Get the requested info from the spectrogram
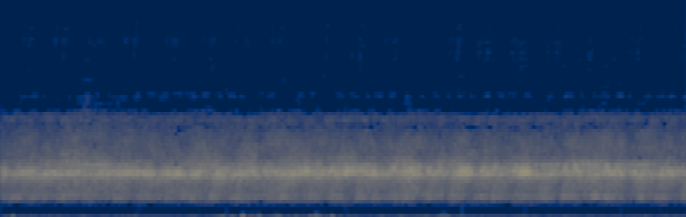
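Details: Night chorus of frogs: a steady, shimmering high-pitched din of many callers blended together, continuous from start to finish with slight swells in loudness and no other clear sounds.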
